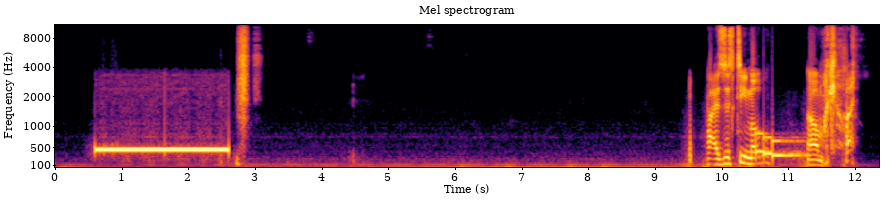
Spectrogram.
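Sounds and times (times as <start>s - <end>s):
telephone ringing tone on an outgoing call: 0.6s - 2.6s
speech: 9.8s - 12.0s.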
